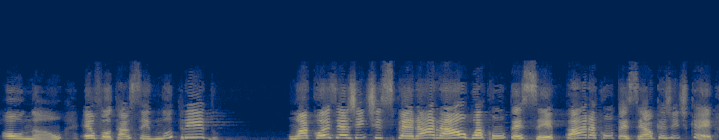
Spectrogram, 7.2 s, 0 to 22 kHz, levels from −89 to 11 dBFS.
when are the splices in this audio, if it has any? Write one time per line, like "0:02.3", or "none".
0:02.5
